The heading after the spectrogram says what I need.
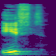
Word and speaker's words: ist: d'au moins deux consonnes, le I de ist est donc bref. Ist, parce qu'il est suivi de deux consonnes, S, T, comme le I de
